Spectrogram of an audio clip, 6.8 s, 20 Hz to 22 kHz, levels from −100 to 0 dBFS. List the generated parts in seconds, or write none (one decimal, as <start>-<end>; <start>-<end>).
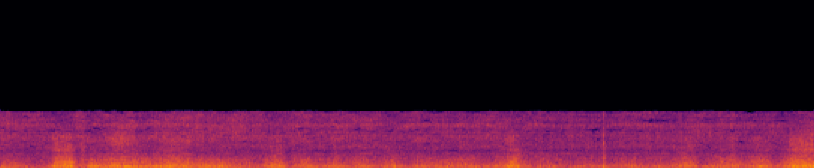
none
